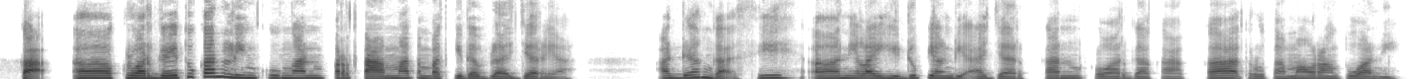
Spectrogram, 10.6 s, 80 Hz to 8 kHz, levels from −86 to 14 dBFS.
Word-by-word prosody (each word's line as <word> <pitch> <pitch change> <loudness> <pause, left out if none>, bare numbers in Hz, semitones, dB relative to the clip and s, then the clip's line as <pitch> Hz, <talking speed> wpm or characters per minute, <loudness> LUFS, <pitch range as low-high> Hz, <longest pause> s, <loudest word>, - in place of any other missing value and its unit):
Kak, - - +7 0.2
eee, 225 +1 +6
keluarga 230 -2 +5
itu, 240 +7 +3
kan, 360 0 +7
lingkungan 235 -5 +2
pertama 220 0 +2
tempat 205 -3 -2
kita 195 -2 -1
belajar, 175 0 -2
ya. 155 -2 -10 0.7
Ada 225 +2 -1
nggak, 200 -7 -1
sih, 235 0 -3
eee, 220 -3 -1
nilai 220 -1 +1
hidup 205 +4 -3
yang 215 -2 0
diajarkan 190 +3 -6
keluarga 180 -3 -6
Kakak, 215 +7 -2
terutama 190 +2 -5
orang 195 -1 -4
tua, 200 0 -3
nih? 160 -3 -10
210 Hz, 140 wpm, -19 LUFS, 185-230 Hz, 0.7 s, Kak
